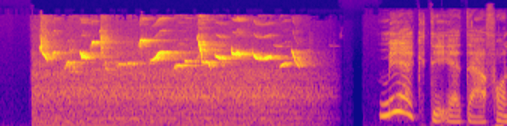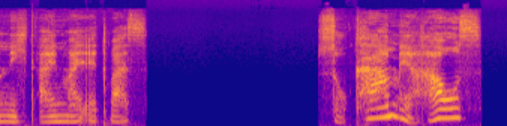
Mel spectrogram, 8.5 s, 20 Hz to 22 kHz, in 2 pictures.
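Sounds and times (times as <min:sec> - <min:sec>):
blackbird singing fluting and chirping phrases: 0:00.3 - 0:02.8
speech: 0:03.4 - 0:05.5, 0:07.0 - 0:08.3.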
